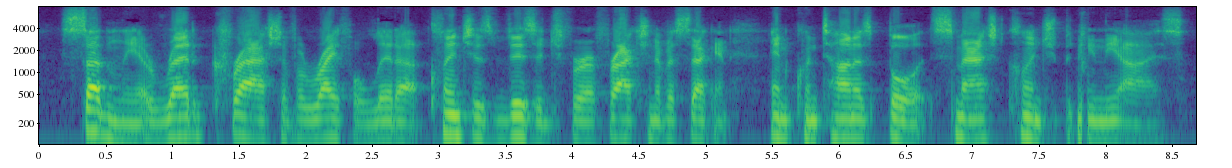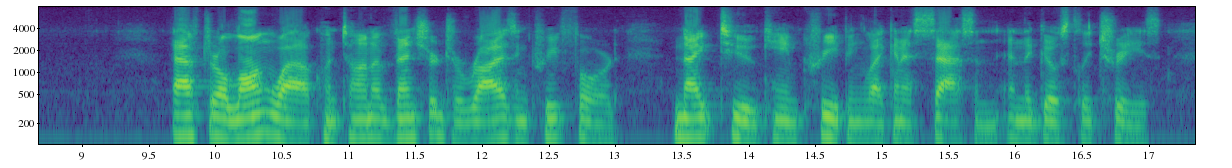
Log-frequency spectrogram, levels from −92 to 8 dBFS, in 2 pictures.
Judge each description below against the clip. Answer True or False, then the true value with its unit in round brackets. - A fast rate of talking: False (165 wpm)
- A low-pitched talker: True (110 Hz)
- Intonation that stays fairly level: True (1.9 semitones)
